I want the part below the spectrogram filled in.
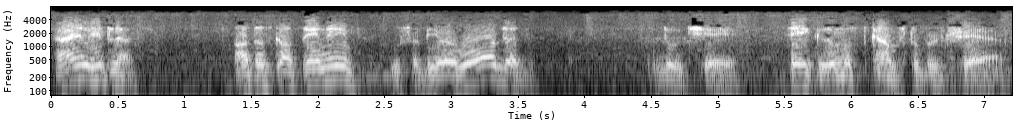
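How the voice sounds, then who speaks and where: An imperious German dictator in a radio drama. His lowish voice is authoritative and declamatory, with lively swings of pitch, on a noisy recording. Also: measured pace, pauses often, highs cut off. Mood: grandly approving. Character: imperious German dictator, grandly approving host.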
